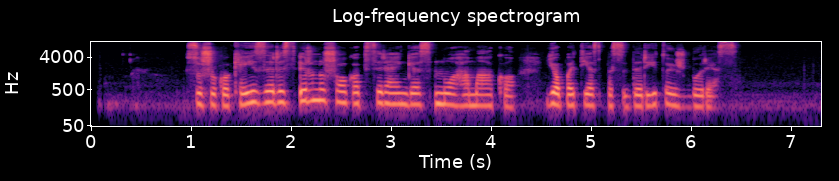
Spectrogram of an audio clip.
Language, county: Lithuanian, Vilnius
